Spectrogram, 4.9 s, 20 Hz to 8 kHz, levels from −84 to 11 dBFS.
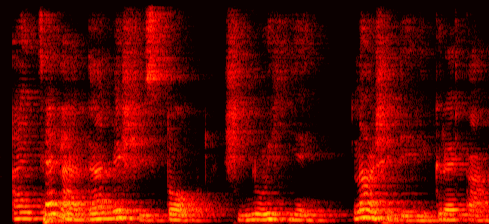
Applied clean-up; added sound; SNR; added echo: none; none; none; reverberation time 0.8 s.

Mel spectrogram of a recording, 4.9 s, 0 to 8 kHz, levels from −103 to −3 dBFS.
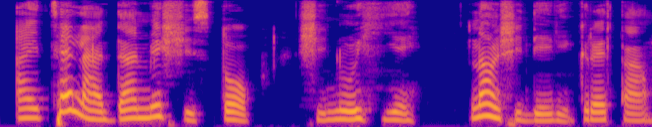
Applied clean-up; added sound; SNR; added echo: none; none; none; none.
